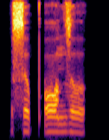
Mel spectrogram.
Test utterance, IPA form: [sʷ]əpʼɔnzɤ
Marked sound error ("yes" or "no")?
yes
